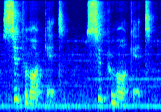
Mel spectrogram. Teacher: They don't really pronounce the letter R.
